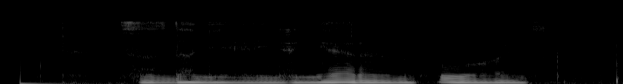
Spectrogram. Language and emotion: Russian, neutral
